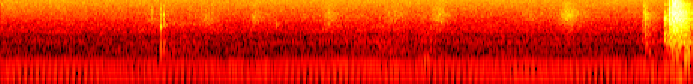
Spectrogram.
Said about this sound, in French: Elle ouvre une porte.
